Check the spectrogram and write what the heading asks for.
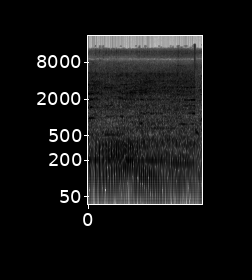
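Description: Street traffic passing close by: a motor vehicle engine running with a rapid low pulse.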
